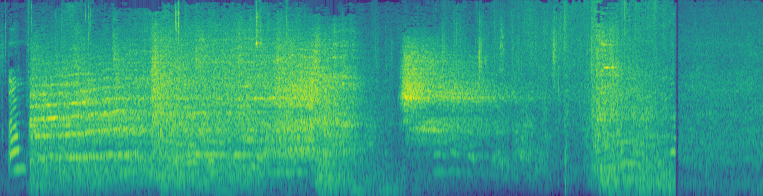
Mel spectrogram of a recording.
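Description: A film soundtrack plays loudly over loudspeakers.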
